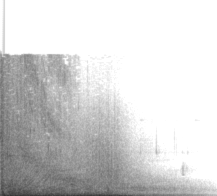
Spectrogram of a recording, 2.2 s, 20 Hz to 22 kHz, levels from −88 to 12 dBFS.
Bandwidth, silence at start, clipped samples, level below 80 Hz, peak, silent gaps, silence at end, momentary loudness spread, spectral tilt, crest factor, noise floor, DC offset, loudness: 16 kHz; 0 s; under 0.1%; -16 dBFS; 0 dBFS; none; 0.4 s; 16 LU; -5.5 dB/octave; 14 dB; -40 dBFS; under 0.1%; -15 LUFS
